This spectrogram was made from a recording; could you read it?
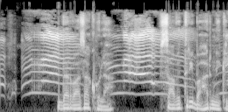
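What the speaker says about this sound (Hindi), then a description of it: "बस बच्चे की पहली रोने की आवाज गूंजी" A newborn baby cries in a village hut in a Hindi horror story, the wailing rising and falling in repeated sobbing bursts while a narrator speaks over it.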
